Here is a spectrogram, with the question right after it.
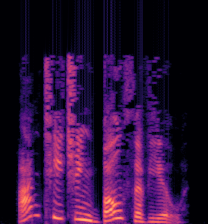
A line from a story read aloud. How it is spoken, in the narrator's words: said firmly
